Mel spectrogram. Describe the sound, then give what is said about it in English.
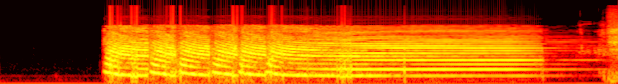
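A loud air horn blares in one sustained blast of about two seconds, its pitch wavering and sliding down at the start before holding steady, then cutting off abruptly. “that's an excellent timed air horn.”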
